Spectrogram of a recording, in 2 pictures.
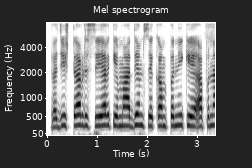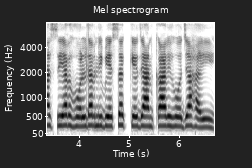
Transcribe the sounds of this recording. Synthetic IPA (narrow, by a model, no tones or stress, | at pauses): ɾəd͡ʒɪsʈəɾɖsejəɾkemaːd̪ʱjəmsekəmpənikeəpnasejəɾɦoːlɖəɾnibesəkːed͡ʒaːnkaɾiɦod͡ʒaɦəi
